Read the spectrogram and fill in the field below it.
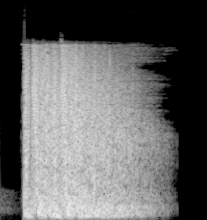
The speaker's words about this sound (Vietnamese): Một hồi nổ mạnh vang lên.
